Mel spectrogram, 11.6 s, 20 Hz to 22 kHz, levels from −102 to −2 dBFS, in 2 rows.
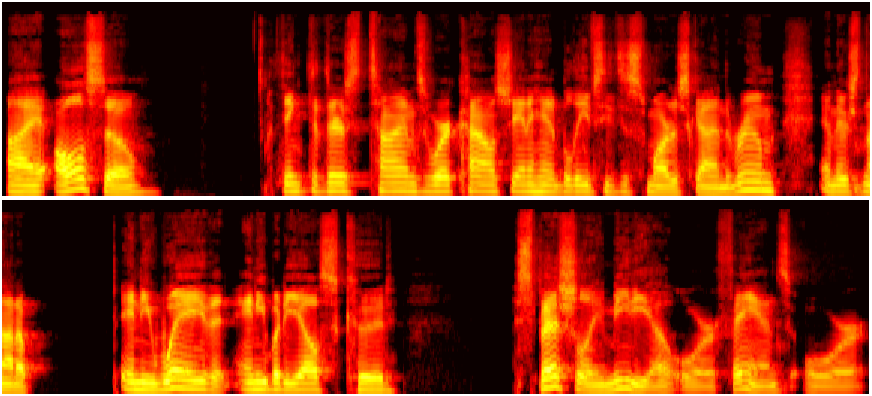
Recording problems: none

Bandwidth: 17 kHz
